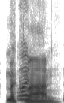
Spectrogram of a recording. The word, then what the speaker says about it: McMahon: McMahon.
